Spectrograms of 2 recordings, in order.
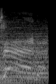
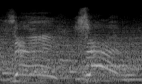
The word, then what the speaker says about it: zed: The toque is a hat, the Chesterfield is a coach, and it is pronounced Zed, not Z-Z.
